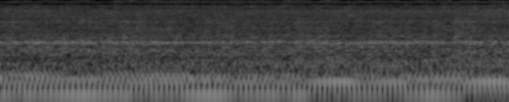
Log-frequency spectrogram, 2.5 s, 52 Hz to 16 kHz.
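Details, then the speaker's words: Arctic Cat 7000 Snow Pro four-stroke snowmobile, cold start: now starts easily after previously cranking without starting; steady, even low idle with no misses, knocks or hunting, warming up to temperature before touching throttle. "See? Starts up great. Like before, it would have a super hard time to crank over."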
